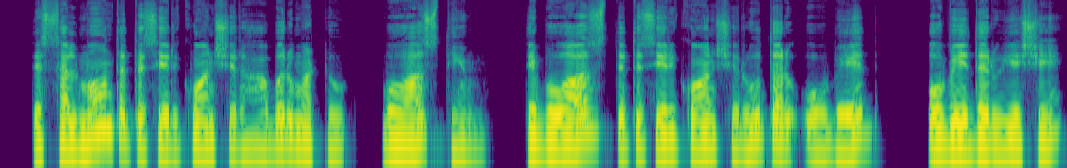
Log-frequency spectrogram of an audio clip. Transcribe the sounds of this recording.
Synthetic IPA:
t̪esɐlmoːnt̪et̪eseːɾɪkwaːnʃeɾɐɦaːbɐɾumɐʈʰːu | boːaːzt̪ʰɪjũm | t̪eboːaːzt̪et̪ɐseːɾɪkwaːnʃeɾuːt̪ɐɾʔoːbeːd̪̚ | oːbeːd̪ɐɾujeːʃe

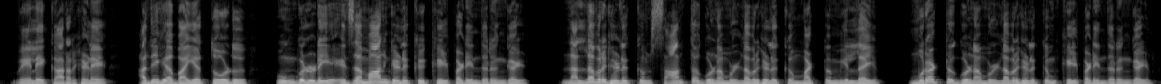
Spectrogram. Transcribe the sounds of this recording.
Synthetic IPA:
ʋeːleːkːaːɾɐɾɣɐɭeː | ɐðɪɣɐbɐjɐt̪ːoːɽɯ | ʊŋɡɐɭɯɽɐjɐʔɛd͡ʒɐmaːnɡɐɭɯkːɯkːiːɭpɐɽɪnd̪ɐɾɯŋɡɐɭ | nɐlːɐʋɐɾɣɐɭɯkːɯmsaːnt̪ɐɡʊɳɐmʊɭːɐʋɐɾɣɐɭɯkːɯmːɐʈːɯmɪlːɐɪ | mʊrɐʈːɯɡʊɳɐmʊɭːɐʋɐɾɣɐɭɯkːɯmkiːɭpɐɽɐɪnd̪ɐɾɯŋɡɐɭ

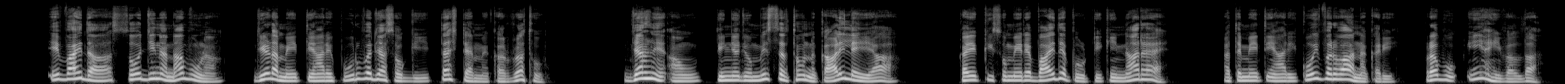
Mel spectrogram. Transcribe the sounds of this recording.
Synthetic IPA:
eːʋaːjd̪asod͡ʒɪnãnabʱuːɽ̃a | d͡ʒeːɽamɛ̃t̪ɪjãːɾepuːɾʋɐd͡ʒasoːɡit̪ɛːsʈɛːmɛ̃kɐɾuɾat̪ʰu | d͡ʒɛːɦɽ̃ɛʔɐũt̪ɪ̃jãd͡ʒomɪsəɾt̪ʰɐũnɐkaːɭileːiaː | kɐjoːkisomeːɾeʋaːjd̪ɛpuɾʈikinaɾɛɛ | ɐt̪ɛmɛ̃t̪ɪ̃jãːɾikoːip̬ɐɾʋaːnakɐɾi | pɾɐbuɪ̃jãɦibɐld̪aː

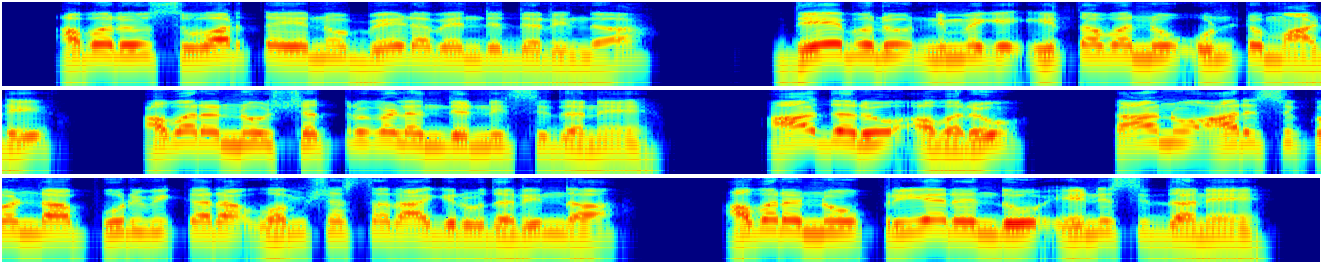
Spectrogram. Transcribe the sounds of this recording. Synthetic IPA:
ɐʋɐɾusuʋaːɾt̪ɐjɐnːubɛːɽɐʋend̪id̪ːɐɾind̪ɐ | d̪ɛːʋɐɾunimɐɡeʔit̪ɐʋɐnːuʔuɳʈumaːɽi | ɐʋɐɾɐnːuʃɐt̪ɾuɡɐɭɐnd̪eɳːisid̪ɐne̞ | aːd̪ɐɾuːʔɐʋɐɾu | t̪aːnuaːɾisikoɳɖɐpuːɾʋikɐɾɐʋɐmʃɐst̪ɐɾaːɡiɾuʋud̪ɐɾind̪ɐ | ɐʋɐɾɐnːupɾijɐɾe̞nd̪uʔeɳisid̪ːɐne̞

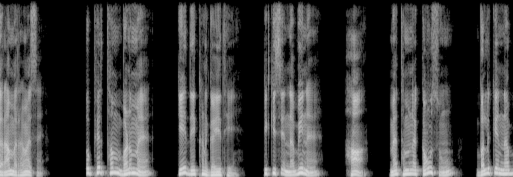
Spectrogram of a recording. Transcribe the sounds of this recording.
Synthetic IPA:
ɐɾãmɛ̃ɾɐʋɛ̃sɛ̰̃ | t̪opʰeːɾt̪ʰɐmbɐɽ̃mɛ̃ | ked̪eːkʰəɽ̃ɡɐet̪ʰḛ | kikɪsenɐbinɛ | hãː | mɛ̃t̪ʰɐmnɛkɐũsũ | bɐlkenɐb

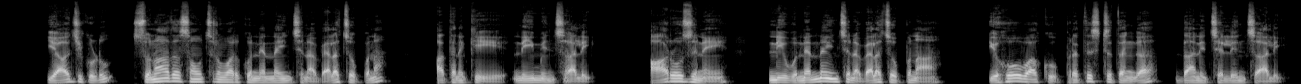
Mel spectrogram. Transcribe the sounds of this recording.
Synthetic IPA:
jaːd͡ʒɐkuɽu | sunaːd̪ɐsɐw̃ʋɐt̪sɐɾɐmʋɐɾɐkuniɾnɐjiɲt͡ʃinɐ̰ʋɛ̰lɐt͡ʃopːunɐ | ɐt̪ɐnikḭnijɐmiɲt͡ʃa̰ːlḭ | aːɾo̞ːd͡ʒune̞̰ː | niːwuniɾnɐjiɲt͡ʃinɐʋɛlɐt͡ʃopːunɐ̰ | jeɦɔːʋaːkupɾɐt̪isʈʰit̪ɐŋɡaː | d̪aːnːit͡ʃelːiɲt͡ʃa̰ːlḭ

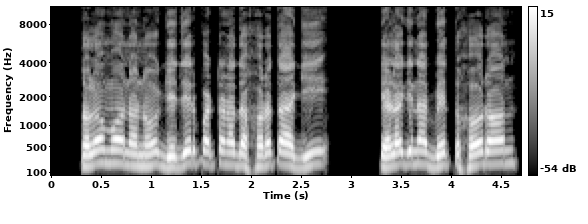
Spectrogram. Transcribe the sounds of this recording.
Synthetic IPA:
sɔloːmoːnɐnuɡed͡ʒeɾpɐʈːɐɽ̃ad̪ahɔɾɐt̪aːɡi | kɛɭɐɡɪnabeːt̪hoːɾoːn

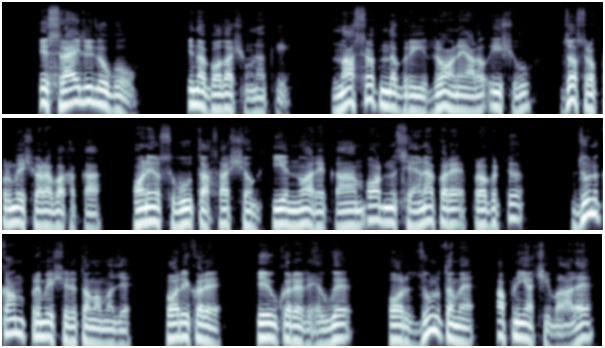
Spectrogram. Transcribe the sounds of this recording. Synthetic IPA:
ɪsɾaːeːliloːɡo | ɪ̃nãɡɔlːaʃʊɽ̃akḭ | naːsɾət̪nɐɡɾiɾɔɦɽ̃ɛaːɭɔʔiːʃu | d͡zɐsɾɔpɐɾmeːʃwəɾabaːkʰaka | ɦɔɽ̃ɛɔsɐbuːt̪aːsaʃɐkt̪iɛnaːɾɛkaːmɔɾnɐsɛːɽ̃akɔɾɛpɾɐɡəʈ | d͡zʊɽ̃kampɐɾmeːʃəɾɛt̪ɐmãmɐ̃nd͡zɛ | kɔɾekɔɾɛ | t̪eːukɔɾɛɾɛ̰ːuɛ | ɔɾd͡zʊɽ̃t̪ɐmɛ̃ | aːpɽ̃iaːtːʃʰibʱa̰ːɭɛ

